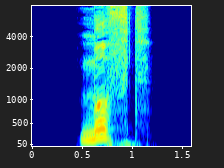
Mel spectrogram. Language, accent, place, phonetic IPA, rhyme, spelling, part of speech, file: German, Germany, Berlin, [mʊft], -ʊft, mufft, verb, De-mufft.ogg
- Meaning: inflection of muffen: 1. second-person plural present 2. third-person singular present 3. plural imperative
